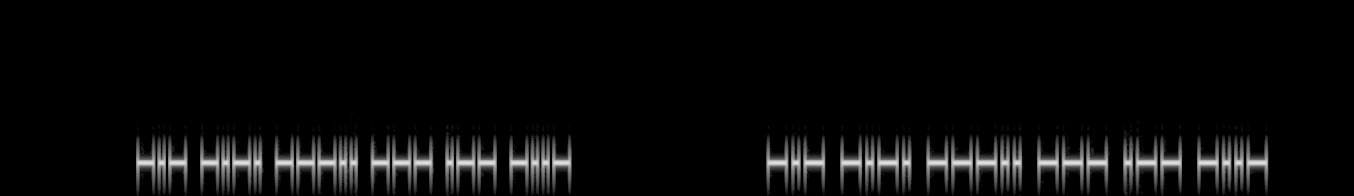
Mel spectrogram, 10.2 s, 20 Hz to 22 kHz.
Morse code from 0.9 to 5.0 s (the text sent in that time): KC8OWX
